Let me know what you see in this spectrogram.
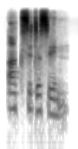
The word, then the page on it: oxytocin: Indian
